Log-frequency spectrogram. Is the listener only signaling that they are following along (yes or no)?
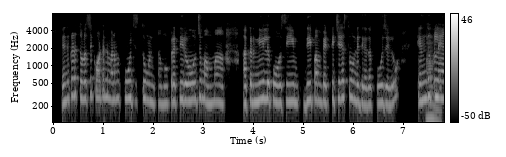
yes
